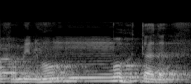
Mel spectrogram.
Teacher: ہم میں میم ساکن کے بعد میم آنے کی وجہ سے ادغام ہے، ادغام شفوی ہے، غنہ ہوگا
